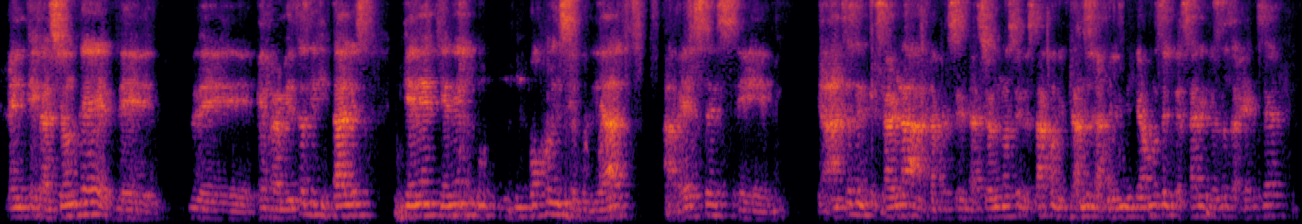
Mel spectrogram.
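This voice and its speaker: A man's voice: medium pitch, normal speed, fairly bright tone. A man explaining something spontaneously as a conference panelist, hesitant and thinking aloud. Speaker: conference panelist presenting on stage design. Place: reverberant indoor conference room. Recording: very echoey room, distant mic, faint noise.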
